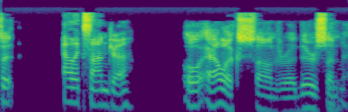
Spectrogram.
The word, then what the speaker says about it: Aleksandra: How do you pronounce it? Aleksandra.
